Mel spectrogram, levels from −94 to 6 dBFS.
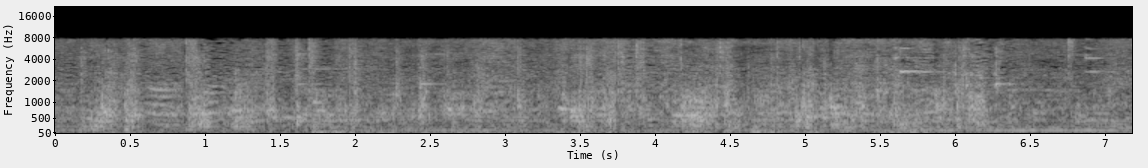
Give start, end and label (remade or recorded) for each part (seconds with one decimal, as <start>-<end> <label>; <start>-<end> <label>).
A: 0.0-3.5 recorded; 3.5-6.8 remade; 6.8-7.2 recorded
